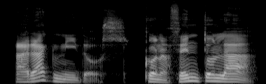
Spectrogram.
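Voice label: "arácnidos", Spanish, male; mekanta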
